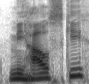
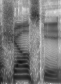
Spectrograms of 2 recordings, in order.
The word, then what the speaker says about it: Michalski: That's the Polish pronunciation. Right. Yeah, Michalski is how my family botched it a long time ago. Is that how you tell people? Yeah, like Michelle went to ski, Michalski, you know?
